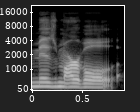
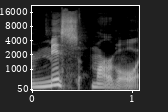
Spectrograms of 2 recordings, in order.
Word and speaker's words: Ms. Marvel: Um, despite the name of the show being Miss Marvel, pronounced Ms. Marvel, uh, the actor playing Kamala's father calls her Miss Marvel, an accurate but odd oh.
